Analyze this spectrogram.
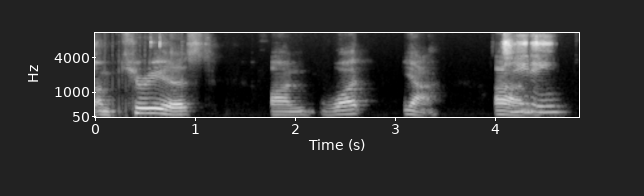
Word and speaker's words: Qílín: Qílín.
